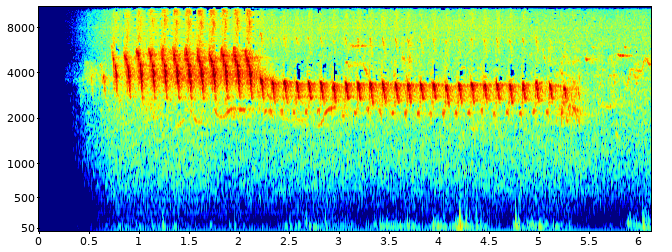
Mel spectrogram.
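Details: A White-winged triller, identification uncertain, gives a long, rapid, ringing trill for about five seconds, starting higher and brighter, then settling into a steady, slightly falling rattle, with faint background noise. Finding: White-winged triller.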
